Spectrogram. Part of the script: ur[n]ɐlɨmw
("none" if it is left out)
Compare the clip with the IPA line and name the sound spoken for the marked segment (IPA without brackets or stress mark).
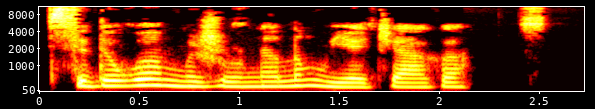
n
